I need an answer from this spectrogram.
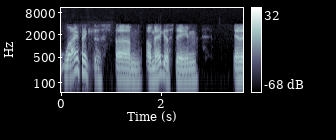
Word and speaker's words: Omega: i get someone saying swank's saying the name wrong it's omega and so i have adopted and i have to think about it before i say it adopted the pronunciation omega which is okay and now i'm seeing people saying rfr gets it wrong every time it's not omega it's omega with two e's here's what here's my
